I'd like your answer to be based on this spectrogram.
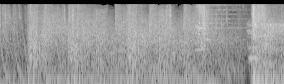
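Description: Rifle fire in the Roblox game Arsenal rattles as a dense, continuous stream of rapid shots, loud and close, ending with a sharp heavier burst.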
